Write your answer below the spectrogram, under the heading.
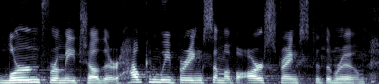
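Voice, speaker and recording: Her voice a normal speaking voice, a woman with an American accent talks at a medium pitch with fairly even intonation. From US Midwest, Chicago area. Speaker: military officer and physician. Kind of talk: keynote speech.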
